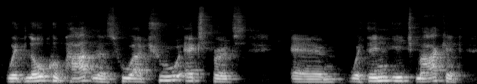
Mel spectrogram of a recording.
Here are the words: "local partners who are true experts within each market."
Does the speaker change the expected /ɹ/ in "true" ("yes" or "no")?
yes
